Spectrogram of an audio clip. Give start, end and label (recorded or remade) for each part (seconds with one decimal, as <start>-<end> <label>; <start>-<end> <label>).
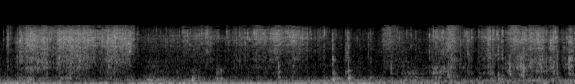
0.0-5.8 recorded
